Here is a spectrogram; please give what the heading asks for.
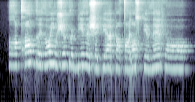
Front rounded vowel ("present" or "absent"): absent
